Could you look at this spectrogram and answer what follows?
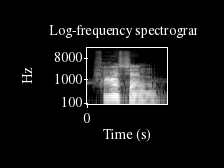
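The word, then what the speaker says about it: fasten: next है आपका फैसन फैसन ये टी साइलेंट है यहां पे फसन फैसन योर सीट बेल्ट बांध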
